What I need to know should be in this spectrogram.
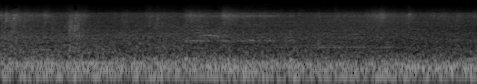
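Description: A monkey rustles branches and leaves as it climbs through a tree.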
